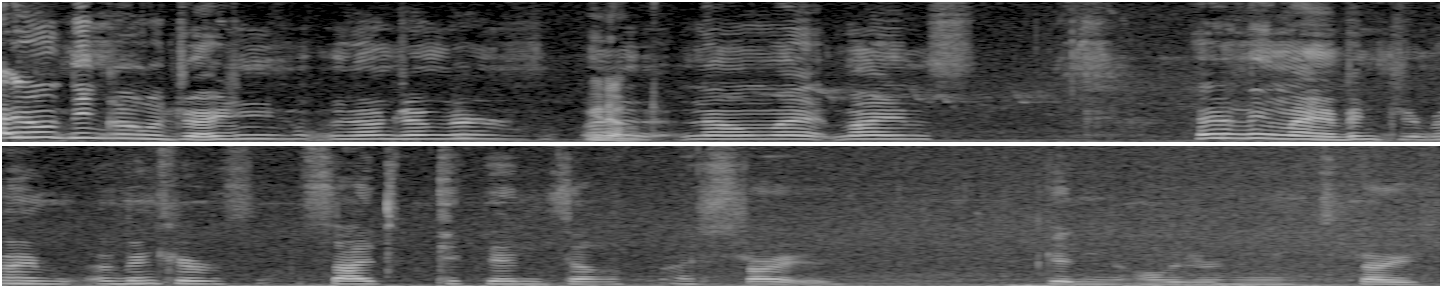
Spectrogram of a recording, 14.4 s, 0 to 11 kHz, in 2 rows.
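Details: Dysarthria in a 40-year-old woman with athetoid cerebral palsy: full-body involvement (quadriplegia), moderate-to-severe physical involvement, GMFCS level 3/4, walks with a walker but uses a power wheelchair daily; speech can be hard to understand.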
